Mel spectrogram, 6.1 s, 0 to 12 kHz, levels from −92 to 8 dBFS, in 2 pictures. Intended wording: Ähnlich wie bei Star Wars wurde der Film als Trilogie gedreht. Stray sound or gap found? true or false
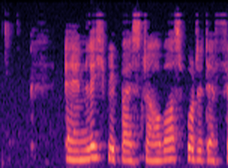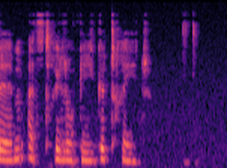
false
